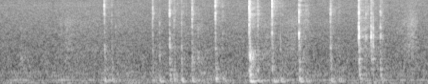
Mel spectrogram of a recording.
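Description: Fingertips type on the plastic keys of a silver aluminum laptop, with an open book lying untouched beside it. About thirteen quiet, short clicks and taps come in a loose, uneven rhythm, each with a bright tick and a soft low thump. The clicks die away quickly over a faint low background hum.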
